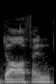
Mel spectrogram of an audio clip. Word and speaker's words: Dauphin: Pretty sure it's pronounced Dauphin. At least that's how we pronounce it here in Pennsylvania. Harrisburg is in Dauphin County.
